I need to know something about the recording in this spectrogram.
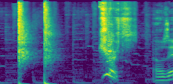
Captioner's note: clap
